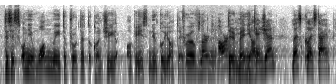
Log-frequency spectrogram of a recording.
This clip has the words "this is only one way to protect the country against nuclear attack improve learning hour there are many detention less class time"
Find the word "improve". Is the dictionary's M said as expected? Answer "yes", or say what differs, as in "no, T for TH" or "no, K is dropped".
no, M is dropped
